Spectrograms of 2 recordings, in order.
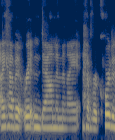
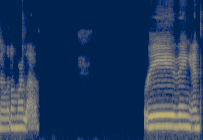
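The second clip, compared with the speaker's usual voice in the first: guided meditation. Acted. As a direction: ease them down unhurriedly, phrase by phrase. Leads a guided relaxation.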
